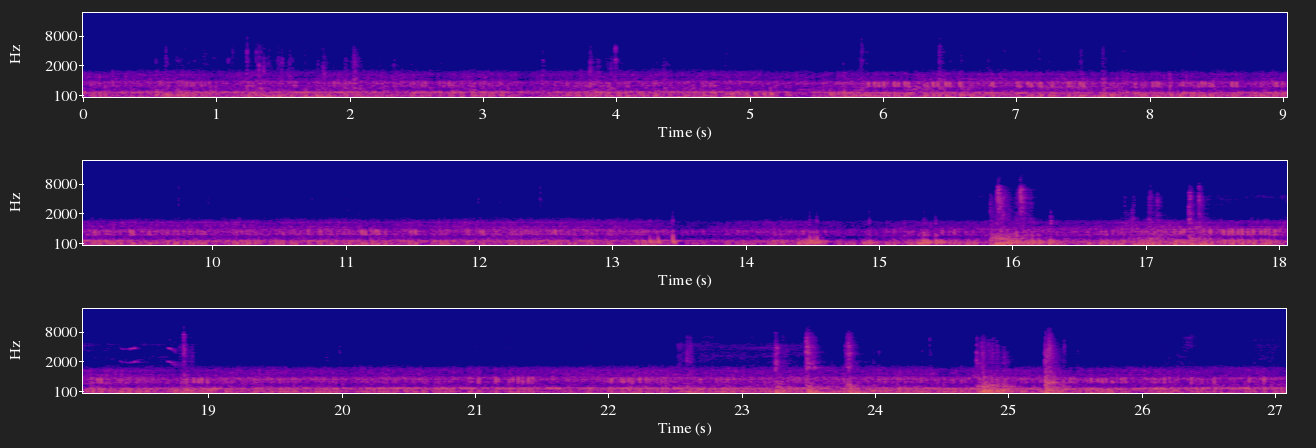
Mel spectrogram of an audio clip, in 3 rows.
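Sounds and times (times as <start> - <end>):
dishwasher humming: 15.8 - 17.8, 22.5 - 25.7.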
